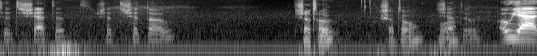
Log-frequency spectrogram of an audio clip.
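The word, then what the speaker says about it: Chatot: Oh, how do you pronounce it? Chat Chatau.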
